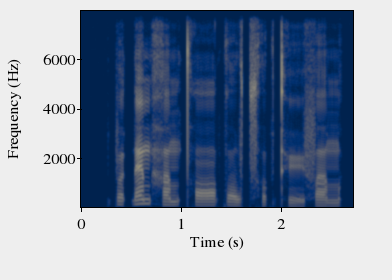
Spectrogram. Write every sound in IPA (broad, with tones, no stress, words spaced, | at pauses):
pɵ˧t̚ɛː˥m hɐ˨m t̪ʰɔː˧ ko˨wt͡sʰʊ˨k̚t̪ʰyː˨˩ fɐ˨m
